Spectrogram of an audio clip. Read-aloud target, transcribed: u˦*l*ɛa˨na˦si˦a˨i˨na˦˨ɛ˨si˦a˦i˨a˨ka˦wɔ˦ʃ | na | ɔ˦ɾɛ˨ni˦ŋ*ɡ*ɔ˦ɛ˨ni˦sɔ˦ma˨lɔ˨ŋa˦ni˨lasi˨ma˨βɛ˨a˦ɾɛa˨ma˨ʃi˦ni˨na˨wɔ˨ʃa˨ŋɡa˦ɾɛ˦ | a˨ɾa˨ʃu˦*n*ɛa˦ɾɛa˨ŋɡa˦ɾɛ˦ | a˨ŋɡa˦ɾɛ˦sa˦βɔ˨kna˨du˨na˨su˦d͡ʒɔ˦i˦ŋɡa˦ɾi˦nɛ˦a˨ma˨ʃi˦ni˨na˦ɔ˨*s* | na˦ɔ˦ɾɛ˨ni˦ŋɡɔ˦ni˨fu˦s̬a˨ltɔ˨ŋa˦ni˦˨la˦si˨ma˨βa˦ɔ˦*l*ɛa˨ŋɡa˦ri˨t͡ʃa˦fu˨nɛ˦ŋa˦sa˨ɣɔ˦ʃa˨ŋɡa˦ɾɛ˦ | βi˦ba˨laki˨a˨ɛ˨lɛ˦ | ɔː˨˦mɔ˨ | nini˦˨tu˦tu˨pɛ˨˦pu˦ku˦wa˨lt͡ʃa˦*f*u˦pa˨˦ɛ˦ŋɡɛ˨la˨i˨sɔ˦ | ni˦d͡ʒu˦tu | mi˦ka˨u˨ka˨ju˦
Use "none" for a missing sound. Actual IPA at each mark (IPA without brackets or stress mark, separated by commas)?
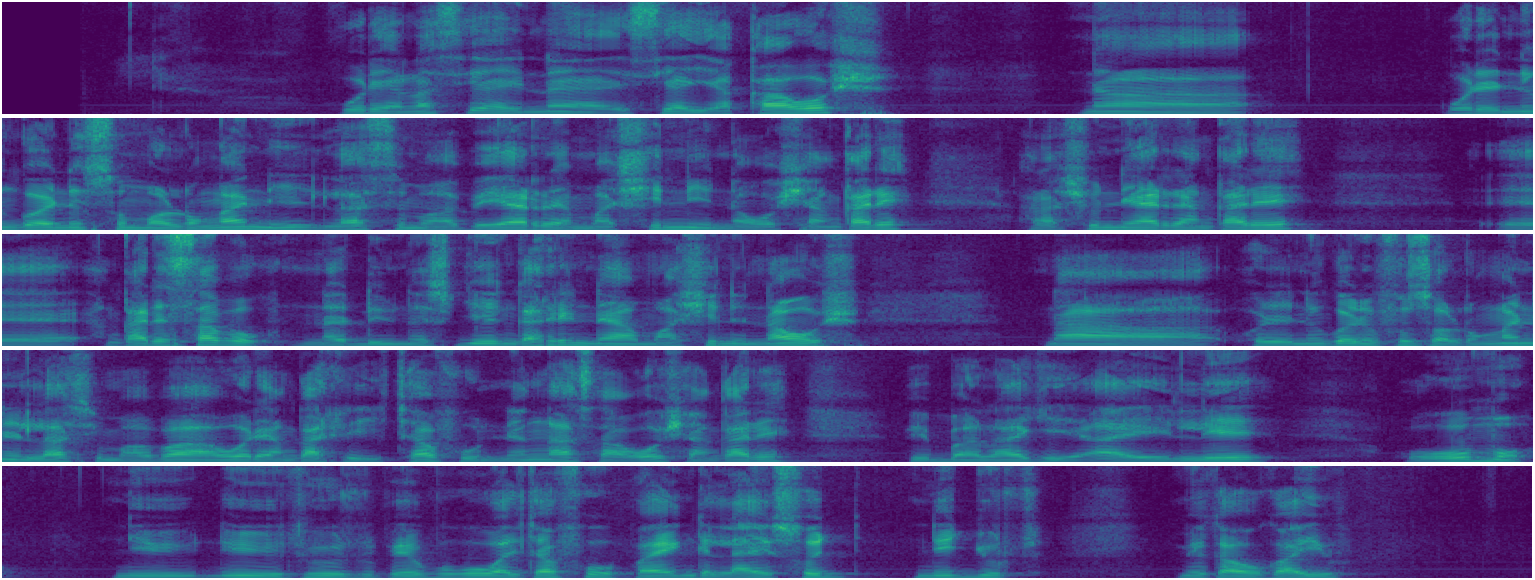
ɾ, ɡ, n, ʃ, ɾ, f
